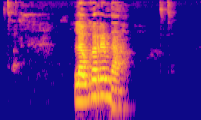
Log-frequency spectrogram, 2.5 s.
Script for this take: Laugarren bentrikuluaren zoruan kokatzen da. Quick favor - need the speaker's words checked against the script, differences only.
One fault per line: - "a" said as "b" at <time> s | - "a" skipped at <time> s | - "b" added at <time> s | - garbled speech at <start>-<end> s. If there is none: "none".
- "bentrikuluaren zoruan kokatzen" skipped at 1.4 s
